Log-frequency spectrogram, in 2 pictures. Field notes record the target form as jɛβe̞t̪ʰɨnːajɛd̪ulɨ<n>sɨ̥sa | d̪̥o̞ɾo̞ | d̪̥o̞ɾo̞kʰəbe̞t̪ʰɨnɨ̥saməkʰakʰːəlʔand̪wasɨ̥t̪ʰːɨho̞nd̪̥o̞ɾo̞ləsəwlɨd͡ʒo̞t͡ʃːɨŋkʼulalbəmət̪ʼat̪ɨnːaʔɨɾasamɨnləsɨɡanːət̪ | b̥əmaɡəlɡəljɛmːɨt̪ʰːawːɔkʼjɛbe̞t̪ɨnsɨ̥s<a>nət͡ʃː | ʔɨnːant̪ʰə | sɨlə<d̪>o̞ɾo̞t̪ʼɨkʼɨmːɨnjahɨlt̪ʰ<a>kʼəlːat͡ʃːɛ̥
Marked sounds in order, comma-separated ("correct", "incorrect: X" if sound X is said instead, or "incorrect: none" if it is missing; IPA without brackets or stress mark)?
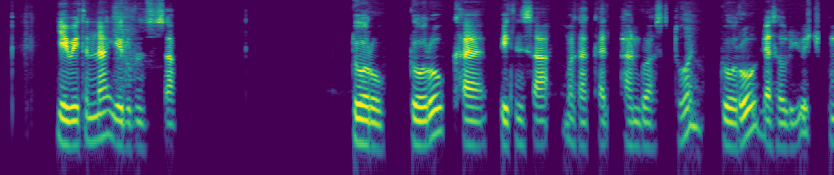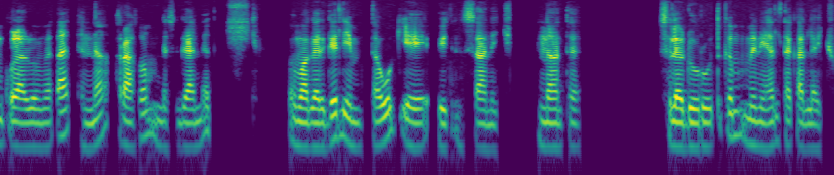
correct, correct, correct, incorrect: ə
